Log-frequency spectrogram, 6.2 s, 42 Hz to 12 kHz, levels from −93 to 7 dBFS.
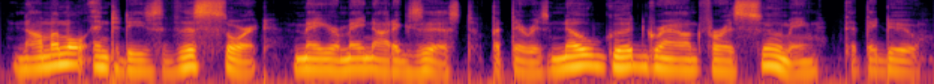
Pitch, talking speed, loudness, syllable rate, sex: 115 Hz, 200 wpm, -18 LUFS, 5.2 syllables/s, male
